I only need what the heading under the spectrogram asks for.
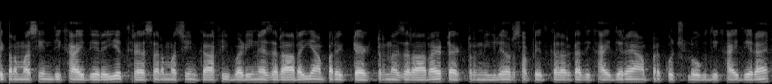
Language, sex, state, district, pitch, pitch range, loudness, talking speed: Hindi, male, Andhra Pradesh, Chittoor, 115 Hz, 110-120 Hz, -20 LUFS, 295 wpm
